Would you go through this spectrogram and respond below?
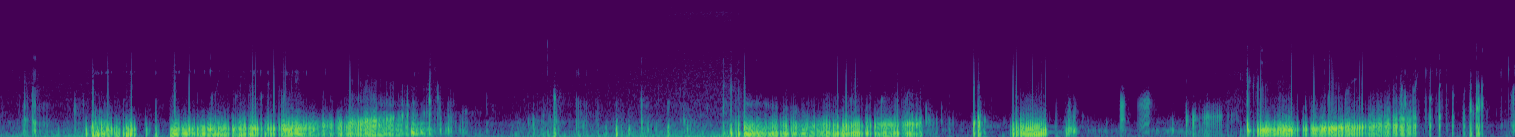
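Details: Stomach growling (borborygmi) from a woman's belly: loud gurgling and rumbling bowel sounds in long bursts with short pauses.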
